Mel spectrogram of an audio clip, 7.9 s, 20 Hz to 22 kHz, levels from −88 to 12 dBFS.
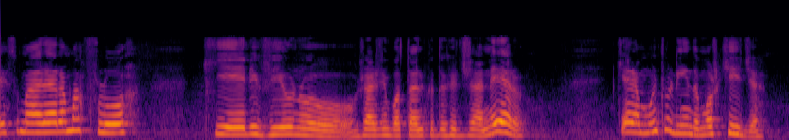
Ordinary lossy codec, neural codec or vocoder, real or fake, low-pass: none; none; real; 7.2 kHz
